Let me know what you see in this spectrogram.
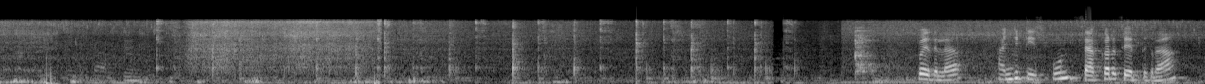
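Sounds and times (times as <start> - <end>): fruit sizzling in hot fat: 0.0 - 12.0.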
